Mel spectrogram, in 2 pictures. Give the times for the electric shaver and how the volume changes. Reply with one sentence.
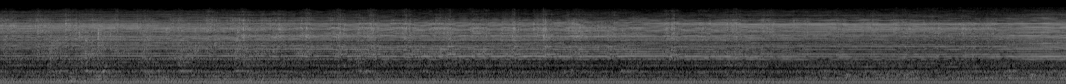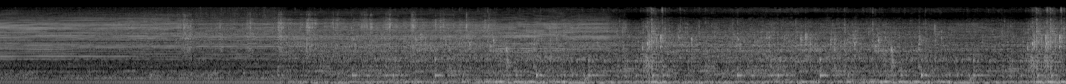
You can hear the electric shaver from 0.0 to 21.0 s, getting quieter.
